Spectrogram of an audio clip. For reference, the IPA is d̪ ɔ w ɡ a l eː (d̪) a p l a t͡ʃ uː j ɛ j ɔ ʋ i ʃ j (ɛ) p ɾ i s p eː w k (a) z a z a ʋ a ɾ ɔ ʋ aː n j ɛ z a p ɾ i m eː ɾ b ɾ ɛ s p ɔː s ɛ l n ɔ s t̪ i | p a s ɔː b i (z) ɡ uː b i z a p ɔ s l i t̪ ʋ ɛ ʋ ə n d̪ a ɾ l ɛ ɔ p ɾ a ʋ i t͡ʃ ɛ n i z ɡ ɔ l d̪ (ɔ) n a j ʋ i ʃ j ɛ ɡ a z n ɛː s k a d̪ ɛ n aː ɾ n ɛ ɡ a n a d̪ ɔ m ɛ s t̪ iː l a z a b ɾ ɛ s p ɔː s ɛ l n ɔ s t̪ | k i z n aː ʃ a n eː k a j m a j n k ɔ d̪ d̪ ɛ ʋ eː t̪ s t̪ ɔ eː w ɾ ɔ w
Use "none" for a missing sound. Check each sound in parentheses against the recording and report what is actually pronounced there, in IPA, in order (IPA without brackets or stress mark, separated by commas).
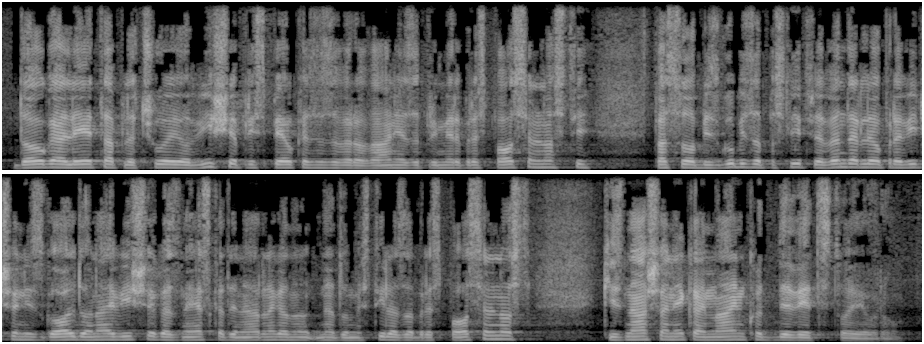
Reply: t̪, ɛ, ɛ, z, ɔ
